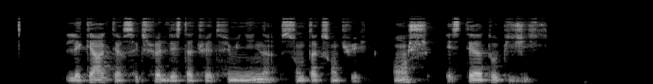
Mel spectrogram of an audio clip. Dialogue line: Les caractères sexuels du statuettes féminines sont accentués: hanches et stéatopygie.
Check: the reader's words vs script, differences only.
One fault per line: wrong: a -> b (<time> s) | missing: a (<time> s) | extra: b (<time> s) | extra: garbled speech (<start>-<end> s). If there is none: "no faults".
wrong: du -> des (1.7 s)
